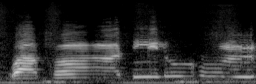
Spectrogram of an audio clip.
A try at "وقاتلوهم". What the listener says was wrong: ये क्या कर दिया वक़ातिलू पढ़ दिया है गलती नहीं समझ आई वाओ है लंबा करो वक़ातिलूहुम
